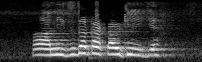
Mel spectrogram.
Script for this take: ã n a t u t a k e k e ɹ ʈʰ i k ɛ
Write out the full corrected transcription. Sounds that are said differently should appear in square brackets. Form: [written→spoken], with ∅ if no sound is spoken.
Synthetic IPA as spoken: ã n [a→i] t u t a k [e→a] k [e→a] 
